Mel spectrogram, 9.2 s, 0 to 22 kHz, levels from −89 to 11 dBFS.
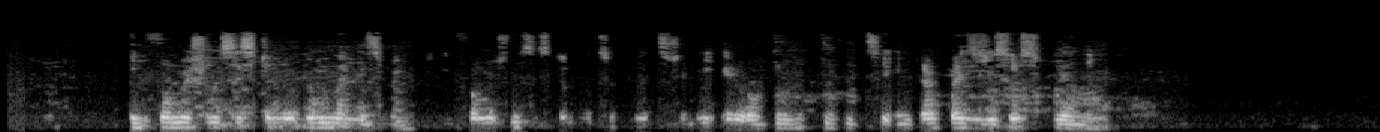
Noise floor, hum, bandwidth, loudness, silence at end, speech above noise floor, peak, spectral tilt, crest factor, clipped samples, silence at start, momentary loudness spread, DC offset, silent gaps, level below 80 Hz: -75 dBFS; none; 8.2 kHz; -17 LUFS; 1.8 s; 58 dB; -2 dBFS; -5.5 dB/octave; 16 dB; under 0.1%; 0.85 s; 18 LU; under 0.1%; none; -62 dBFS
